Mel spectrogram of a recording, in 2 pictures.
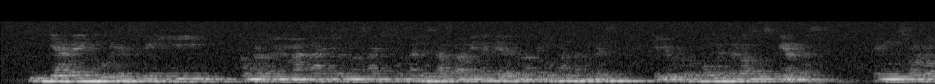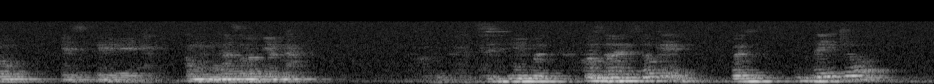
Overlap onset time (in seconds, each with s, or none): none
